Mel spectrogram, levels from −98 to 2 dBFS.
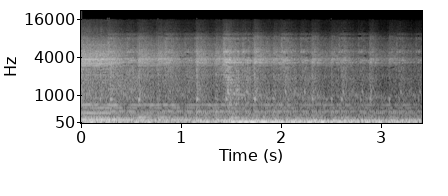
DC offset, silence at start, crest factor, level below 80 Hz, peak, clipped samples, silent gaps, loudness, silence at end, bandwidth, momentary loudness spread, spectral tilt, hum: under 0.1%; 0 s; 14 dB; -22 dBFS; -6 dBFS; under 0.1%; none; -21 LUFS; 0 s; 12 kHz; 8 LU; -3.5 dB/octave; none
